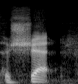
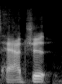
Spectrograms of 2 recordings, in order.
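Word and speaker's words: Hachette: Is that how you say it? You know Hashet. Hashet. Yeah. Yeah. It's Hashett. I always thought we we all including myself thought I was hatchet at first.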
